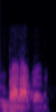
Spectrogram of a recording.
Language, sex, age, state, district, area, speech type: Sindhi, male, 30-45, Gujarat, Junagadh, urban, conversation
